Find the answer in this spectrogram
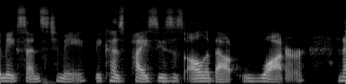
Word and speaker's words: Pisces: lymphatic system totally makes sense to me because Pisces is all about water and I always think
